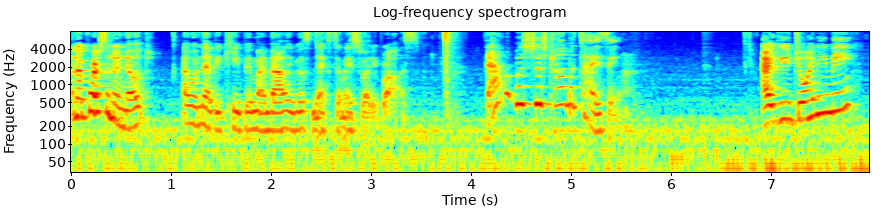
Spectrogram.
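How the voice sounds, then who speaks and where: A woman giving an expressive storytime reading of their own fiction, with chatty, informal asides. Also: medium pitch, brisk, a little hiss or hum. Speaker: author reading their own novel on a live show.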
